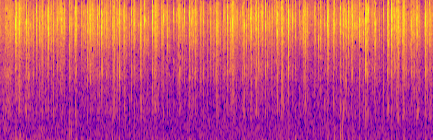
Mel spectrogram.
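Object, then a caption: Aluminium and plastic wireless keyboard. Fingertips tap quickly on the keys of a slim white aluminium and plastic wireless keyboard held in the hand. The result is a quiet, dense, continuous stream of crisp, bright clicks with very short decay and almost no low end, lasting about nine seconds.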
